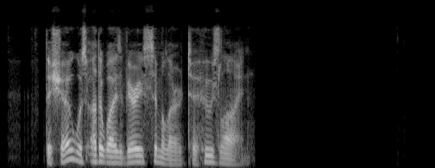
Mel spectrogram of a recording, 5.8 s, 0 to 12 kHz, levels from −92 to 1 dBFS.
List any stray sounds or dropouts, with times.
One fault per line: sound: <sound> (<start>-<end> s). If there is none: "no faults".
no faults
